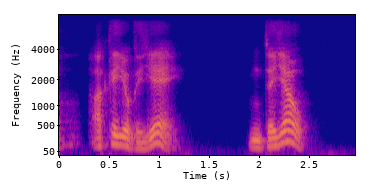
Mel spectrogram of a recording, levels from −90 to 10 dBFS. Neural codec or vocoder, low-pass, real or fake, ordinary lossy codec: codec, 16 kHz, about 1 kbps, DyCAST, with the encoder's durations; 7.2 kHz; fake; AAC, 32 kbps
